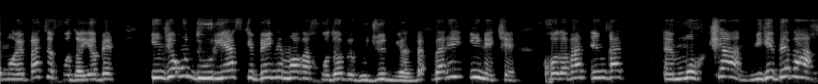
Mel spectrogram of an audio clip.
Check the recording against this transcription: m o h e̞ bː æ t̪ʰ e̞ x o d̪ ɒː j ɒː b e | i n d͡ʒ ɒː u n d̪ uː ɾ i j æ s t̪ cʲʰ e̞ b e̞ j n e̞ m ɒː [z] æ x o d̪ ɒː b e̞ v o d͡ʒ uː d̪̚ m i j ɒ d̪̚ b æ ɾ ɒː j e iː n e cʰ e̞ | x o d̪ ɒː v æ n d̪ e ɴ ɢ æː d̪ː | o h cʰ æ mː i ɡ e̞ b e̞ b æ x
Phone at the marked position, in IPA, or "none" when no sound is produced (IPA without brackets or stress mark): v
